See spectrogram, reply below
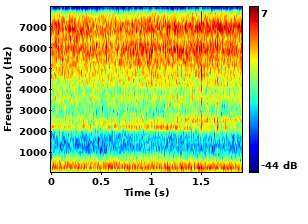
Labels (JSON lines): {"label": "anthrophony, boat engine", "recorder": "HydroMoth"}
